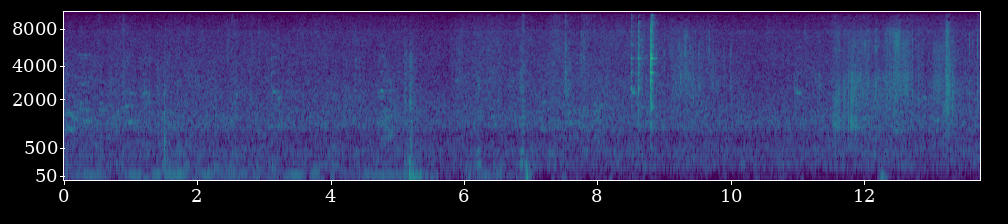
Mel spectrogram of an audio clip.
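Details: Bees in a garden hive being opened and inspected level by level, frame by frame, make a steady low droning hum. Scattered knocks and clicks come from the handling of the hive.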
